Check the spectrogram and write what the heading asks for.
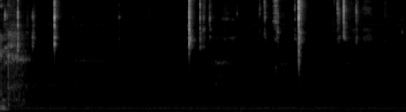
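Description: A few faint, scattered clicks and taps, about five spread over several seconds, from a Hot Wheels die-cast toy car being handled and turned over in the fingers.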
